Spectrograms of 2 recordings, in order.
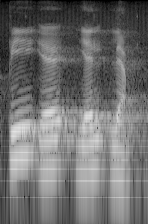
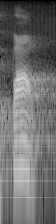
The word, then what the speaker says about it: palm: This portion is known as the palm. P-A-L-M. But in that word, L silent. The pronunciation is a palm.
